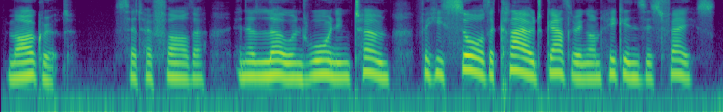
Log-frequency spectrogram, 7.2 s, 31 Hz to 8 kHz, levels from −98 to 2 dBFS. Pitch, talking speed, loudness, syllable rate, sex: 190 Hz, 155 wpm, -19 LUFS, 4.2 syllables/s, female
